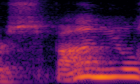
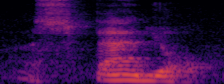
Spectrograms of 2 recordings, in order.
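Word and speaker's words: espagnole: as espanol sauce for a spaniel sauce is the quintessence of the purest form of a true brown sauce a spaniel the man repeated its the French pronunciation and spelling of the word Spanish the man slowly spelled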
